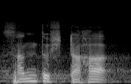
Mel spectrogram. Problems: continuous background conversations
